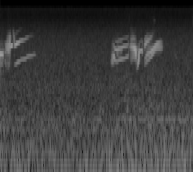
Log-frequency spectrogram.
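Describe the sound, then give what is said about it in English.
Two brief bursts of a twite's high, twangy call, a short note near the start and a fuller cluster of rising chirps about a second later, fairly clear against a quiet background. “It's called a twite because its tweet is onomatopoeic.”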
